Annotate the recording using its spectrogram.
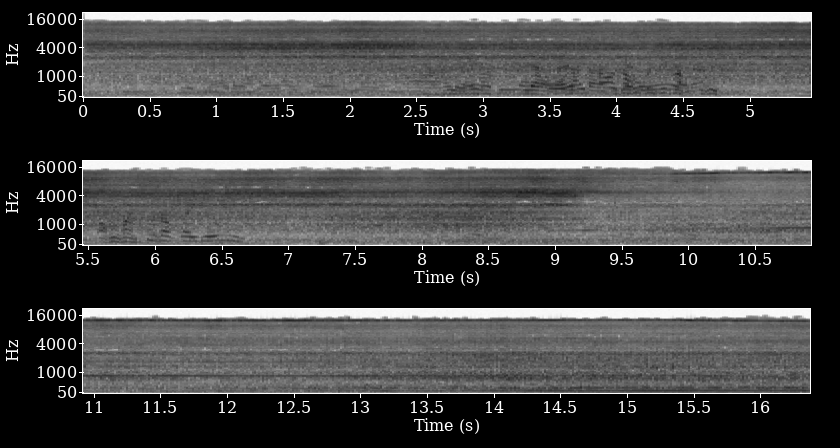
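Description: A helicopter's engine whines and its rotor whirs steadily nearby, outdoors.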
